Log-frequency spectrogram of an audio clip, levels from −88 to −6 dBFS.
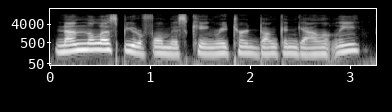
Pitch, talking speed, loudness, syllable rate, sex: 175 Hz, 165 wpm, -18 LUFS, 5.2 syllables/s, female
